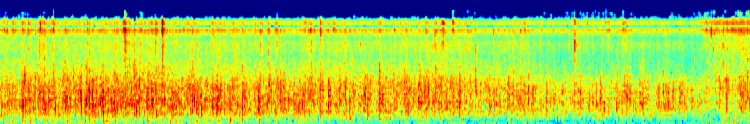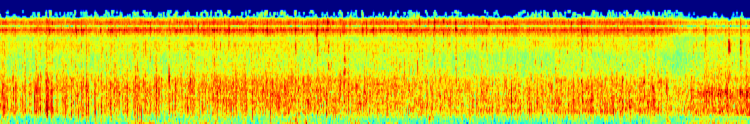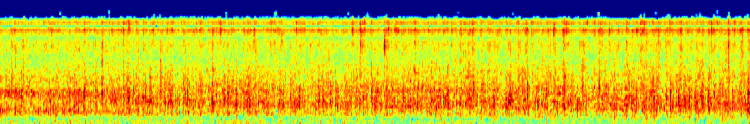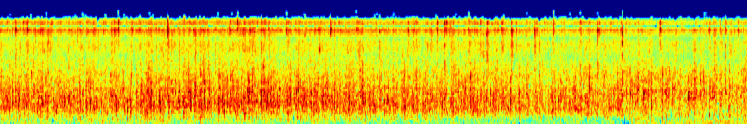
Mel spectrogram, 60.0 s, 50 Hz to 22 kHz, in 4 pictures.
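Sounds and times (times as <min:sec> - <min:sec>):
rain on a tent: 0:00.0 - 0:59.9.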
